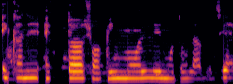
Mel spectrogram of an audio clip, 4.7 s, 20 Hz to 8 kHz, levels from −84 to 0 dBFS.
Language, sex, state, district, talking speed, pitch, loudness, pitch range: Bengali, female, West Bengal, Paschim Medinipur, 90 wpm, 240 Hz, -22 LUFS, 235-250 Hz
